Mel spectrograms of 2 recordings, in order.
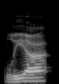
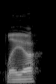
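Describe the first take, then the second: First: Leia said as "LEE-a"; Lee-a pronunciation. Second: Leia said as "LAY-a"; Lay-a pronunciation. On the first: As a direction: say Leia with a long "ee". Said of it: "insistent that it was". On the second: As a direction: say Leia with an "ay" vowel. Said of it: "everybody pronounced it". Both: Shown as a demonstration.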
